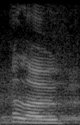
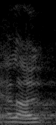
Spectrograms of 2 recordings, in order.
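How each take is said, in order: First: The voice is pitched low and formal. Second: The voice is pitched high and casual. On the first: It is meant for broadcast radio. "This is my Radio four voice and it's down there" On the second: It is meant for intimate podcast listening. "This is my podcast voice, right? That's up here. It's, it's a higher cadence and I drop my H's"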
